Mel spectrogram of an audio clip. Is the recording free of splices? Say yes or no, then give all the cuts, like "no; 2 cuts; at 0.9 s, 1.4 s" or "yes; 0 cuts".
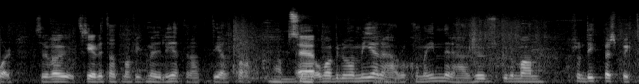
no; 1 cut; at 3.1 s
